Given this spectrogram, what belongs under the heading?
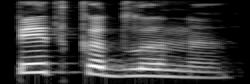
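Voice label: "петкӧдлыны", Komi, female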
